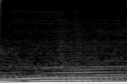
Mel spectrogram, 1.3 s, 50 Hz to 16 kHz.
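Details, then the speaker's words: 2000 Honda Accord on first drive after swapping in a replacement automatic transmission: full throttle holds a high steady rev drone while barely moving before finally hooking up; transmission slipping on takeoff. "see how high the RPMs are and it's not really doing much I am Full Throttle right now and it's not going anywhere and see it finally hooks up and"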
